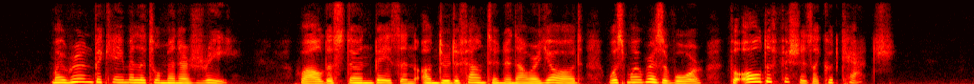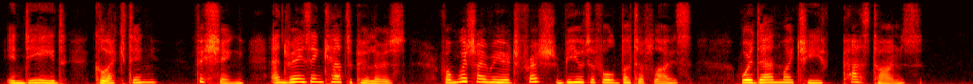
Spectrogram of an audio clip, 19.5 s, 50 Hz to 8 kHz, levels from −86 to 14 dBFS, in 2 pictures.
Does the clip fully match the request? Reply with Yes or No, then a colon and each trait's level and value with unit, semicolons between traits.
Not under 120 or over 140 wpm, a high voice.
Yes: slow, 135 wpm; high, 220 Hz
